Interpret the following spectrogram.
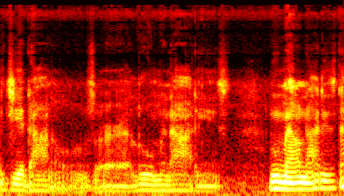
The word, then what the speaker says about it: Lou Malnati's: Lou Malnati's, is that how you say it? Lou Malnati's, yeah.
